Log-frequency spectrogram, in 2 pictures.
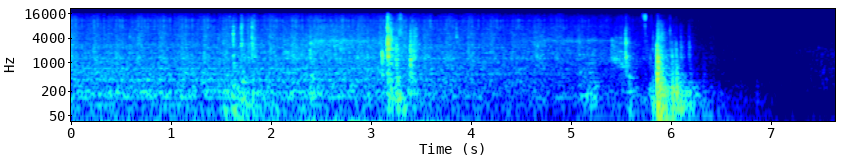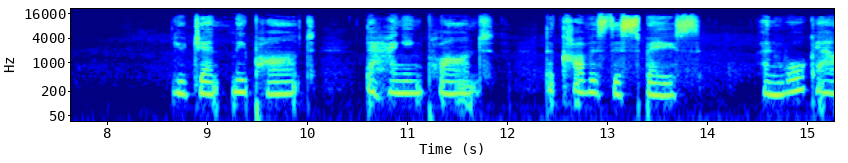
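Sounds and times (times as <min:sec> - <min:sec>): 
small door creaking open: 0:01.5 - 0:03.6, 0:05.0 - 0:06.6
small door shutting with a solid thunk: 0:05.1 - 0:06.5
speech: 0:08.7 - 0:14.0, 0:14.6 - 0:15.2.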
